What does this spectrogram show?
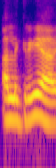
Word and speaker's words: Alegria: to have you here and next we have Alegria am i pronouncing this right yes that's correct hi my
